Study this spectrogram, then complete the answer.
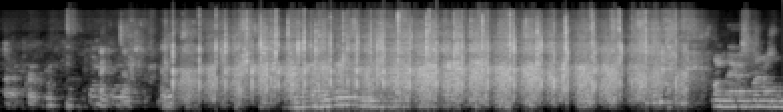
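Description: An audience at a school board meeting breaks into loud, sustained applause, many hands clapping close and full, with speech heard briefly before it begins and as it fades.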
